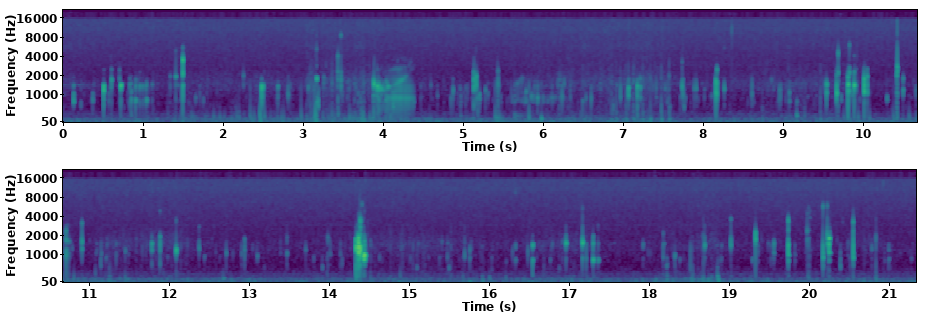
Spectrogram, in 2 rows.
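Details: Stomach growling (borborygmi) lasting about 1 minute 11 seconds: repeated soft gurgles, pops and brief squeaks with irregular quiet gaps.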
